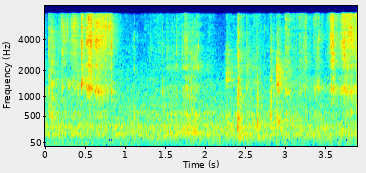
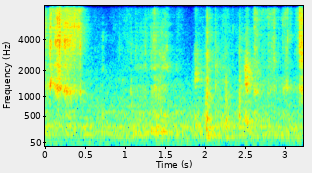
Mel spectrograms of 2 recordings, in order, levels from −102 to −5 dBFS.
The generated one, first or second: second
